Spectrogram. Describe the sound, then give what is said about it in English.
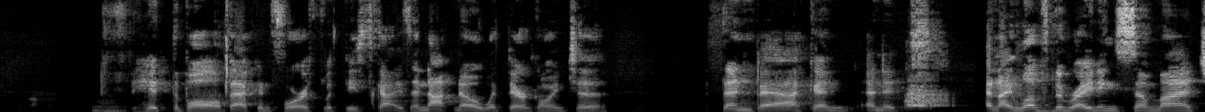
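A dog barks in the background while a person keeps talking; the barks are brief and mostly buried under the steady speech. “Pardon my dog.”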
